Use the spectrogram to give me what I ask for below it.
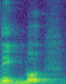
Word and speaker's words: দেখা: clear হতে পেরেছেন আচ্ছা এরপরে আরেকটা নিয়ম আমরা দেখব যদি একারের পরে সাধারণত একার বা এর পরে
